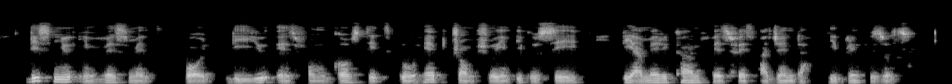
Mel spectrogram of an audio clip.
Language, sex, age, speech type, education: Nigerian Pidgin, male, 15-29, spontaneous, tertiary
